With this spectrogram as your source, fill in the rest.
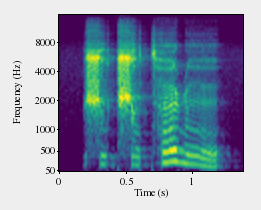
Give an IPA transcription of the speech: ʃ ʉ ɡ ʃ ɵ t̪ʰ œ ɳ ø

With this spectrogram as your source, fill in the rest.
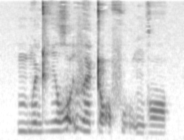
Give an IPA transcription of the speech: m b ə̃˨ ɖʱ i˨ ʁʷ ḭ˦ v ɛ˨ ʈ ɔ̰˦ f ṵ˦˨ ŋ ɡ ɔ˨

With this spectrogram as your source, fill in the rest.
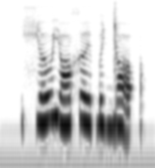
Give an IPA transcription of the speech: ç ə ʊ̯ j ɒ x ə ɪ̯ ɓ ə ɟ ɒ ʔ

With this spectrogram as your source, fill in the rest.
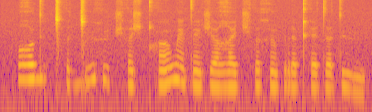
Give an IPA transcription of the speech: ʁ ʊ d̪ ʉ ǀʰ ə ɡ͡ǀ ʉ x ʉ t͡ʃʰ ɜ ʃ qʰ ũ w ɛ̃ t ɛ̃ ʃ ɜ ʁ ɛ t͡ʃʰ ə x ə̃ p r ɜ kʰ ɛ t ɜ t ʉ

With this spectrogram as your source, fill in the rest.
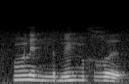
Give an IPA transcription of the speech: ɔ̃ l ɛ nː ə b ɛ̃ ŋ ɔ̃ x ʁʷ ə

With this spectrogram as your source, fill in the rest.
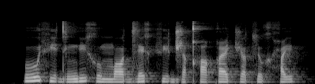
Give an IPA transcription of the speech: u fʲ e d ɪ ŋ i x u m ɔ d͡z e x fʲ u d͡ʒ i qʰ ɔ q i t͡ʃ ɔ t͡s u x ħ i

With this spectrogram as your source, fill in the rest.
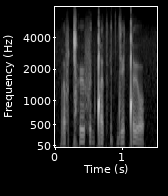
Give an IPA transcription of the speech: ɾ ʌ f ǀʰ ʉ f ɨ d ǃ ɜ t͡sʼ e tʲ d ʉ e̯ ǃ ɨ o̯

